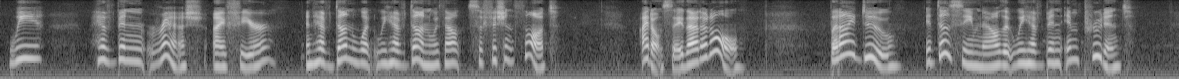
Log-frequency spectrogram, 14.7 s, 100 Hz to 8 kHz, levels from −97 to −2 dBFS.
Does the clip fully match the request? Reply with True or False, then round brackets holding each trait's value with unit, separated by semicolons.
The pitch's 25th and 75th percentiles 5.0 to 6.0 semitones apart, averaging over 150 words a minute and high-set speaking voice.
False (5.5 semitones; 140 wpm; 255 Hz)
